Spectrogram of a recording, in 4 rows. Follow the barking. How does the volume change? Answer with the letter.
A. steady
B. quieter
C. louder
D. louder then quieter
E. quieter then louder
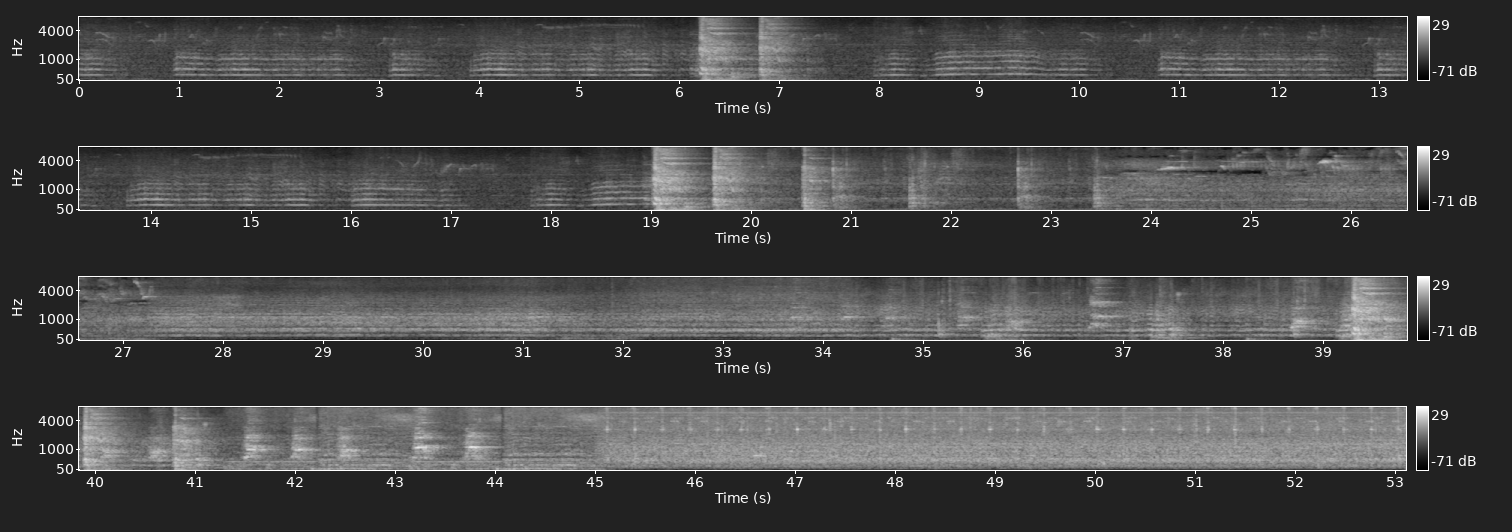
C.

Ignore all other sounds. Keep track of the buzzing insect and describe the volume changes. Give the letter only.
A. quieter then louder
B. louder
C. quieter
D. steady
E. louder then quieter
B.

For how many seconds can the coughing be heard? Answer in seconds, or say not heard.
5 s.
